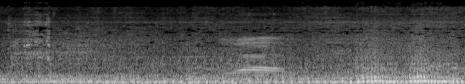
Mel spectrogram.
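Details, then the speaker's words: Scooter at 51,000 mileage after its first full-maintenance refresh, with the broken stock elbow replaced. It now gives a steady, even putter with no knocks, ticks or rattles. The idle is quiet and smooth again, a normal healthy idle. "Okay, tunog bago na ulit boss. Yan. Tahimik na ulit."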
